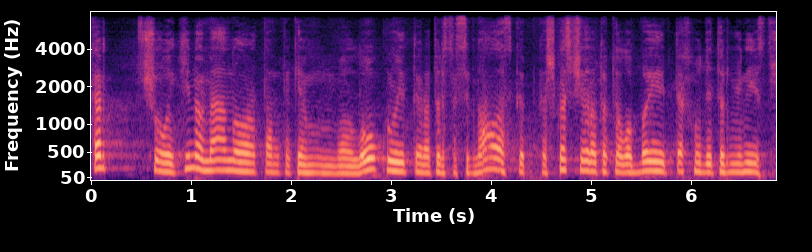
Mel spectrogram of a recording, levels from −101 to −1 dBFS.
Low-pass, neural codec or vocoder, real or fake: 7.2 kHz; codec, 44.1 kHz, 2.6 kbps, DAC; fake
